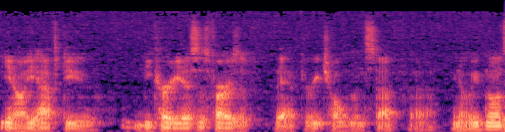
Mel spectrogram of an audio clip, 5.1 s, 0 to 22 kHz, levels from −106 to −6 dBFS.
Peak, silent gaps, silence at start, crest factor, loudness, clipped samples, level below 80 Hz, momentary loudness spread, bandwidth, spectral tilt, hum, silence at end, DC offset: -6 dBFS; none; 0 s; 20 dB; -25 LUFS; under 0.1%; -46 dBFS; 16 LU; 15.5 kHz; -6.5 dB/octave; none; 0 s; under 0.1%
